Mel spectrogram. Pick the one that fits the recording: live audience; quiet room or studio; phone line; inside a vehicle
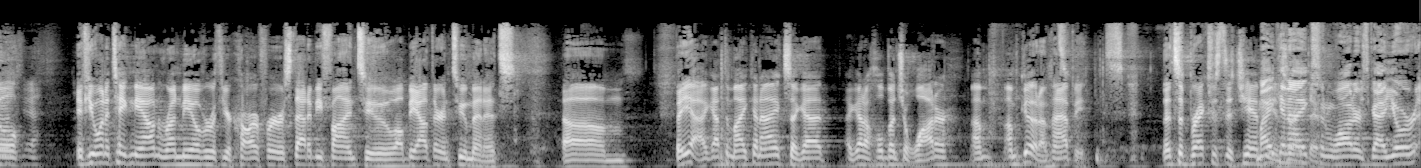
live audience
